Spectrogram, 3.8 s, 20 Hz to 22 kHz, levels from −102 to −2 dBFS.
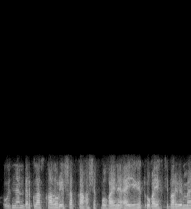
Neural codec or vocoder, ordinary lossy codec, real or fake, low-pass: vocoder, 44.1 kHz, 128 mel bands, Pupu-Vocoder; Opus, 16 kbps; fake; 5.4 kHz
